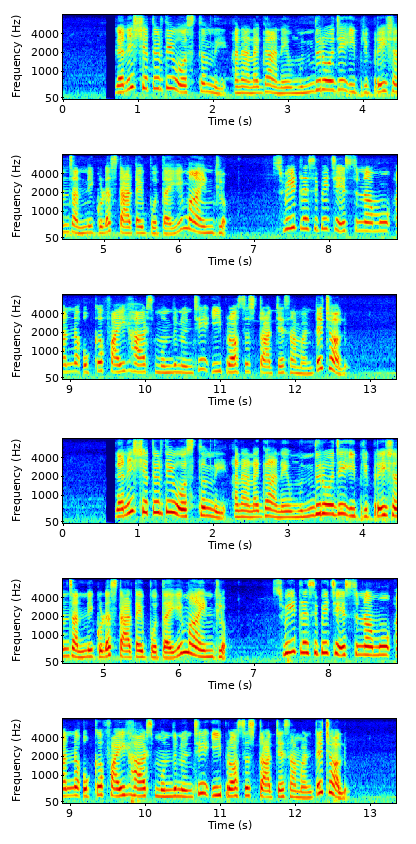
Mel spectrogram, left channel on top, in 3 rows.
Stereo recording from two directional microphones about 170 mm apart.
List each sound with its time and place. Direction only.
0.7 s speech: 40° right (ahead or behind)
